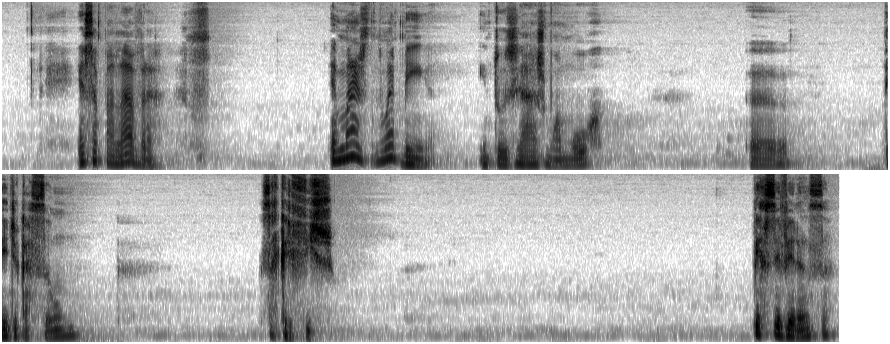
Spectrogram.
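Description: An elderly woman speaks expressively into a close microphone, in short bursts with pauses.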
